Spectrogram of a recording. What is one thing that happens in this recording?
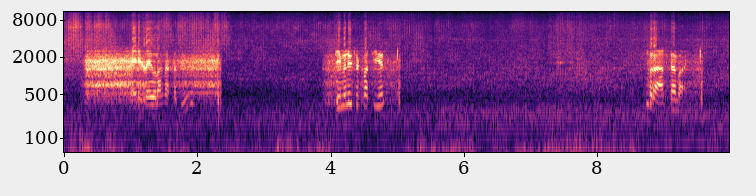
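A small propeller plane's engine hums steadily as the plane taxis nearby.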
